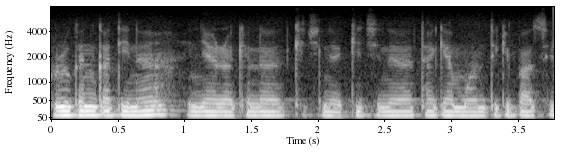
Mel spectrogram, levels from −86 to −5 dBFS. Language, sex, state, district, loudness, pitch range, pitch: Nagamese, male, Nagaland, Kohima, -16 LUFS, 105-115 Hz, 110 Hz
